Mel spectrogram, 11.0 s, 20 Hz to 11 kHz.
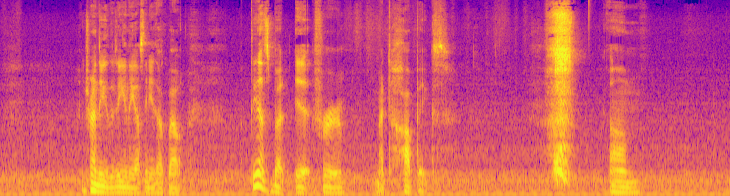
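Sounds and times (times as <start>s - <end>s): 
speech: 1.3s - 3.0s, 3.8s - 6.8s, 9.2s - 9.7s
loud sharp sniff: 8.1s - 8.7s.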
